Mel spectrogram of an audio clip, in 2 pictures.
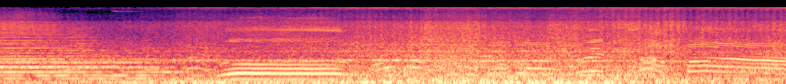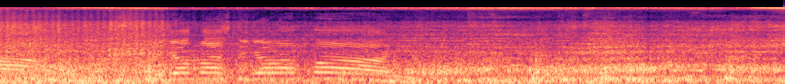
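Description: A train rumbles and clatters past close by.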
